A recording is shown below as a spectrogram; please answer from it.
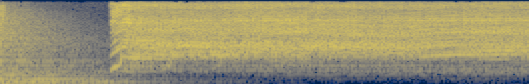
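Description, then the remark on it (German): A girl in a room lets out a sudden, deafening shriek that fills the room, piercing and sustained without a break, cutting in abruptly after a brief low rumble and holding loud to the end. “Das ohrenbetäubende Kreischen kam ohne Warnung und erfüllte den Raum.”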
